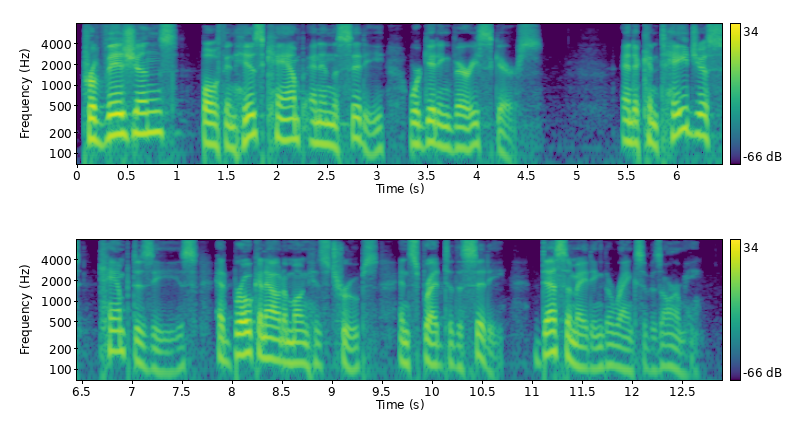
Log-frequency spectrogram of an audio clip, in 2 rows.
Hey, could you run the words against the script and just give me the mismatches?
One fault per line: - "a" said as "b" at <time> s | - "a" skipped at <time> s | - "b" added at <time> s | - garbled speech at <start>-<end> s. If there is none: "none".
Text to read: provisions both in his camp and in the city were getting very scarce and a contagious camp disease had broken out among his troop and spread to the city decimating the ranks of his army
- "troop" said as "troops" at 9.0 s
